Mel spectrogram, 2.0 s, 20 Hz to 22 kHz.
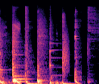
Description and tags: All loops in this package 120 BPM DRUMLOOPS are 120 BPM 4/4 and 1 measure long. They were created using Kontakt 4 within Cubase 5 and the drumsamples for the 1000 drums package, supplied on a CDROM with an issue of Computer Music Magazine. Loop 36 is a simple but rather experimental groove.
